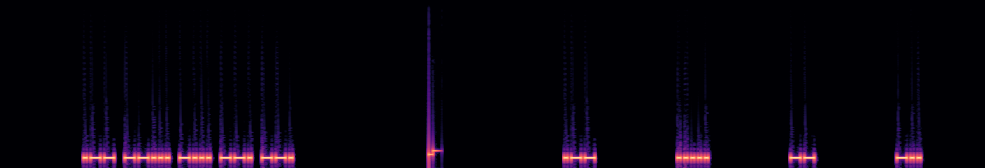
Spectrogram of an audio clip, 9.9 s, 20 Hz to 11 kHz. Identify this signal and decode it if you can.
Morse code, heard as a keyed tone, about 36 wpm, spaced as for 16 wpm, 700 Hz. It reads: W7BGG W5MD
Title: USA Call Signs - 8x Character Spacing - 35wpm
